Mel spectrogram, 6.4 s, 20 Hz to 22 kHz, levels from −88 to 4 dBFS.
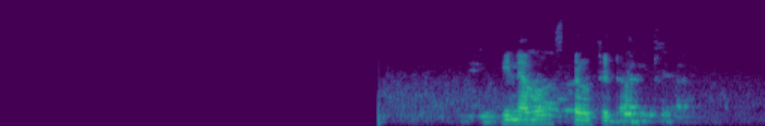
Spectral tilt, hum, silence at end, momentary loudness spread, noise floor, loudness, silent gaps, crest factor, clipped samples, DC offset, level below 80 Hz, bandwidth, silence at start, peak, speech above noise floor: -6.5 dB/octave; none; 0.65 s; 18 LU; -63 dBFS; -30 LUFS; none; 24 dB; under 0.1%; under 0.1%; -78 dBFS; 10 kHz; 3.85 s; -12 dBFS; 33 dB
